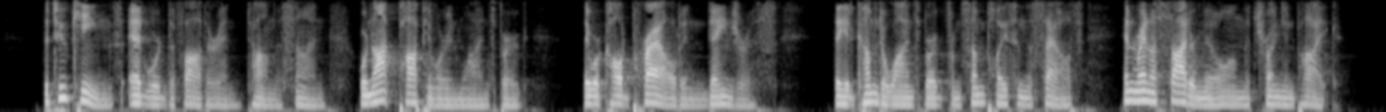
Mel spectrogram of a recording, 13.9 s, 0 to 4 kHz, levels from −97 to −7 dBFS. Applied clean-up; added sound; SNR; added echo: none; none; none; none.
